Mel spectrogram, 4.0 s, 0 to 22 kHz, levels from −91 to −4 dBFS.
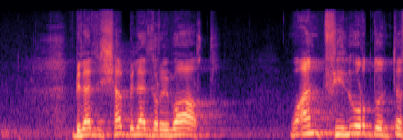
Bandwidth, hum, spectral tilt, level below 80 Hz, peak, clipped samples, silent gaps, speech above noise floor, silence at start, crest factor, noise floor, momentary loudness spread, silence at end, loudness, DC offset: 16 kHz; none; -5.5 dB/octave; -62 dBFS; -2 dBFS; under 0.1%; none; 33 dB; 0 s; 18 dB; -52 dBFS; 6 LU; 0 s; -19 LUFS; under 0.1%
